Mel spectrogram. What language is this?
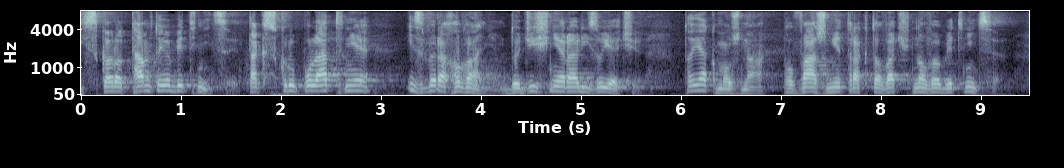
Polish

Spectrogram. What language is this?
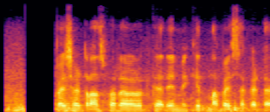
Magahi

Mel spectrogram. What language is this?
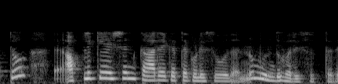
Kannada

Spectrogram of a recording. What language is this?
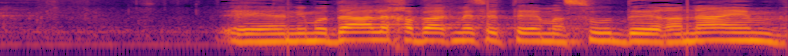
Hebrew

